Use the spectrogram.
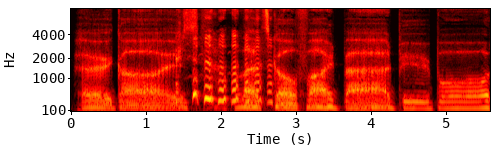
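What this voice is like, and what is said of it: Imitated Galactus character voice. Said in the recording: “my Galactus impression... Galactus voice work”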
